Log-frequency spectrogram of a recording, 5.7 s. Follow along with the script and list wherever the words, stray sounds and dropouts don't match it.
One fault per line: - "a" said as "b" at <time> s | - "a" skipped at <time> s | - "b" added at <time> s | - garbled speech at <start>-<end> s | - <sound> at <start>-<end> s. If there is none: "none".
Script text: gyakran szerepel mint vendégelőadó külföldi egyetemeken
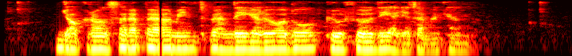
- dropout at 1.6-1.6 s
